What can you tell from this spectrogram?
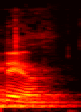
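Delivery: देयर dropped to a near whisper; देयर with an open e sound; soft model word. Shown as a demonstration. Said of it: "देयर बोल सकते हैं".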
